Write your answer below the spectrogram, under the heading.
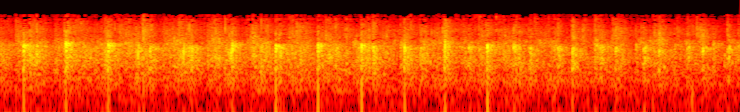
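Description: A crowd applauds steadily for several seconds, a dense, even patter of many hands clapping with no voices standing out above it, thanking a man who is stepping down for his service.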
